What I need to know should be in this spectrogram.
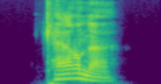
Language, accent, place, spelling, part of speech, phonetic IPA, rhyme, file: German, Germany, Berlin, Kerne, noun, [ˈkɛʁnə], -ɛʁnə, De-Kerne.ogg
- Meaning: nominative/accusative/genitive plural of Kern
